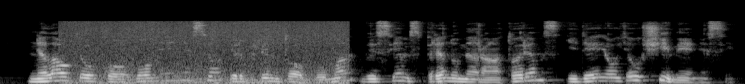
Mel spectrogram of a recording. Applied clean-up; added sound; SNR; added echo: none; Water; 8 dB; reverberation time 0.1 s.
